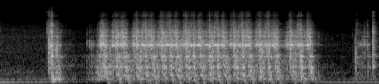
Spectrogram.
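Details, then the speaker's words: 70HP two-stroke Mercury three-cylinder outboard on a 1967 Duo boat, not starting from fuel starvation though all cylinders spark: labored, uneven whining cranking for two seconds then stops as battery dies; corroded terminals possibly also blamed. "and the batteries goes dead perfect could also be because the uh terminals are kind of corroded"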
